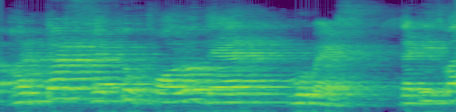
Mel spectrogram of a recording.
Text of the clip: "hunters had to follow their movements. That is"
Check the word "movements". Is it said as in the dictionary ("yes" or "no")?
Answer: no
